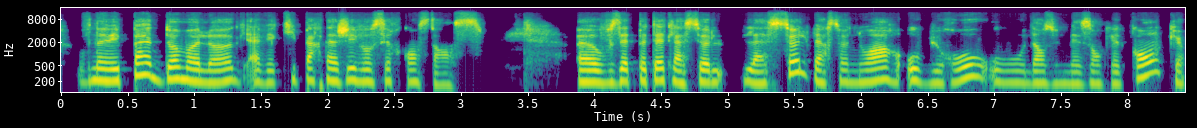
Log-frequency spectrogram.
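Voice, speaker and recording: A young woman born in China and raised in Montreal, giving a prepared practice speech in a measured way, slowing on key words, with small restarts. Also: medium pitch, a little mellow, dry recording, studio quality. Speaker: practice speaker for interpreters.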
